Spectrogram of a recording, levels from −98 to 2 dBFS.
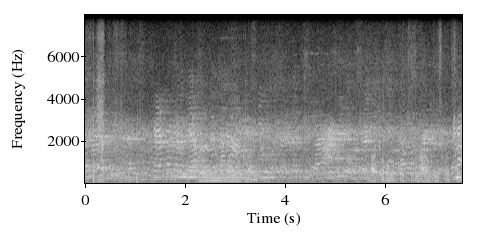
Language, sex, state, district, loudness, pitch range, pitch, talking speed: Telugu, male, Andhra Pradesh, Manyam, -16 LUFS, 275-280 Hz, 275 Hz, 30 wpm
